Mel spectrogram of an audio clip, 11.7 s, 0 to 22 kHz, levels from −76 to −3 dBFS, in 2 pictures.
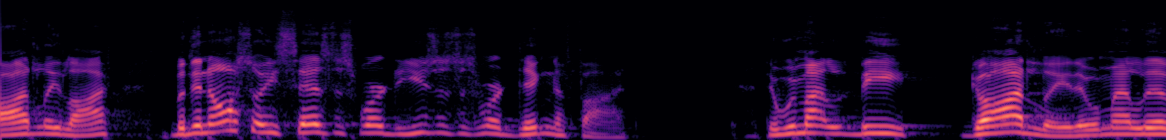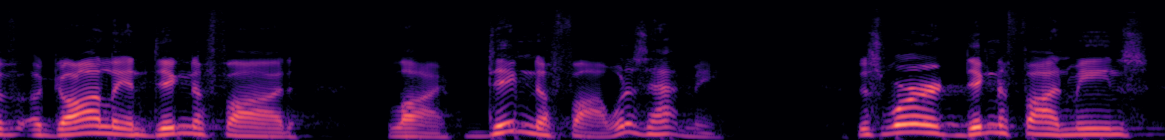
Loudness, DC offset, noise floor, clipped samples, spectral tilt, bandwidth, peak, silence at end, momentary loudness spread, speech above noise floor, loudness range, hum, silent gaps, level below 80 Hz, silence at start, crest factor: -29 LUFS; under 0.1%; -77 dBFS; under 0.1%; -6 dB/octave; 16.5 kHz; -10 dBFS; 0.1 s; 13 LU; 48 dB; 6 LU; none; none; -68 dBFS; 0 s; 20 dB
